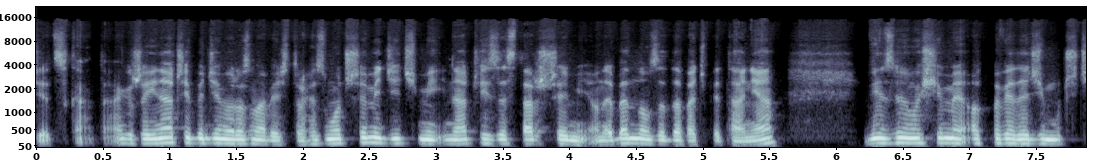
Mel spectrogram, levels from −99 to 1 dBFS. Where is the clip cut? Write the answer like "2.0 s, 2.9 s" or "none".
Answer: none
